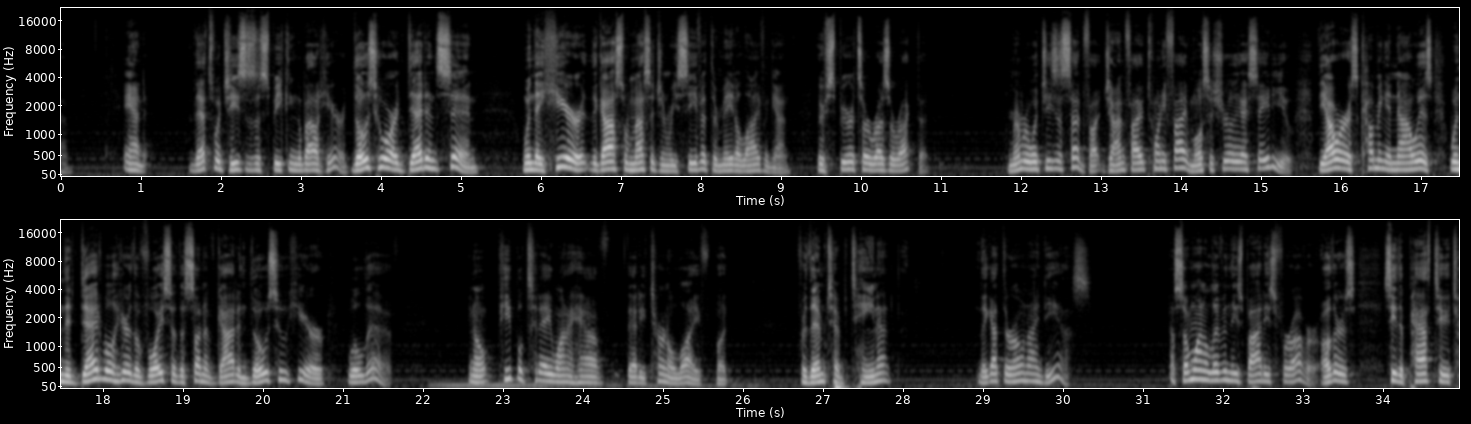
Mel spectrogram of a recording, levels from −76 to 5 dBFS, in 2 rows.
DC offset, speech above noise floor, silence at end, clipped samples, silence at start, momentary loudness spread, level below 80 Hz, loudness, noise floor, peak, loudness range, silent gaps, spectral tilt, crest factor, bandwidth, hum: under 0.1%; 36 dB; 0 s; under 0.1%; 0 s; 13 LU; -44 dBFS; -21 LUFS; -57 dBFS; -4 dBFS; 7 LU; none; -5 dB/octave; 18 dB; over 20 kHz; none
